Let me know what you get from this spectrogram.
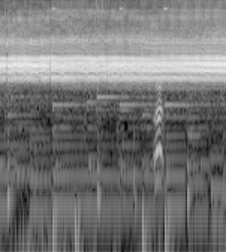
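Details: A Brown Baker cicada, among an infestation of cicadas in the Australian summer and recorded with a drone, gives a loud, continuous, high-pitched buzzing drone, with a man talking over it.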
